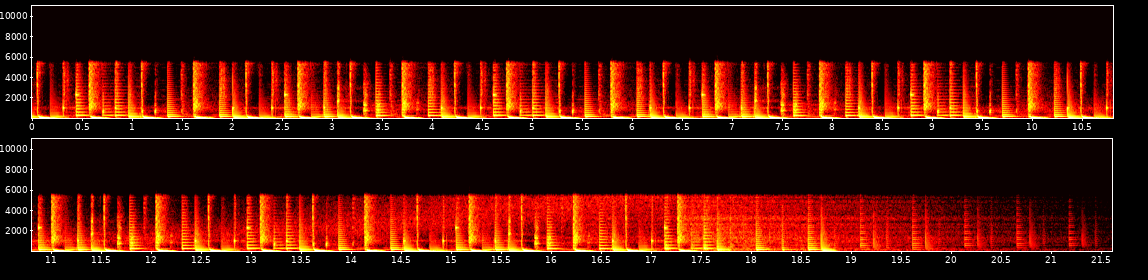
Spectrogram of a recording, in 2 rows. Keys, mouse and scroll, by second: 1.4 click, 1.5 click, 2.0 click, 2.1 click, 2.4 right click, 2.6 right click, 3.1 click, 3.2 click, 4.3 click, 4.4 click, 5.9 click, 6.0 click, 7.7 click, 8.5 right click, 10.1 click, 10.4-11.3 scroll up 2, 13.3 click, 14.5 click, 16.2 click, 16.2 click, 16.7 click, 18.5 click, 18.6 click, 19.0 click, 20.9 click, 21.0 click, 21.5 click.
